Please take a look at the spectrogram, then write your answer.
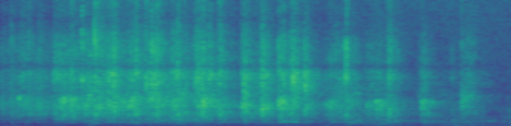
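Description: An audience at a hackathon event claps warmly in a dense, continuous burst of applause that holds steady throughout, with no talk over it.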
